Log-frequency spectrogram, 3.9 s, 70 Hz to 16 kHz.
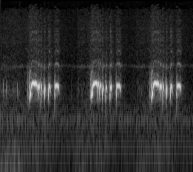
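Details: Zebra dove, local type, calling as a trapping lure: three staccato cooing phrases about every 1.2 seconds, each starting with an upward-swooping note and then breaking into rapid short coos. The background is clean.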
